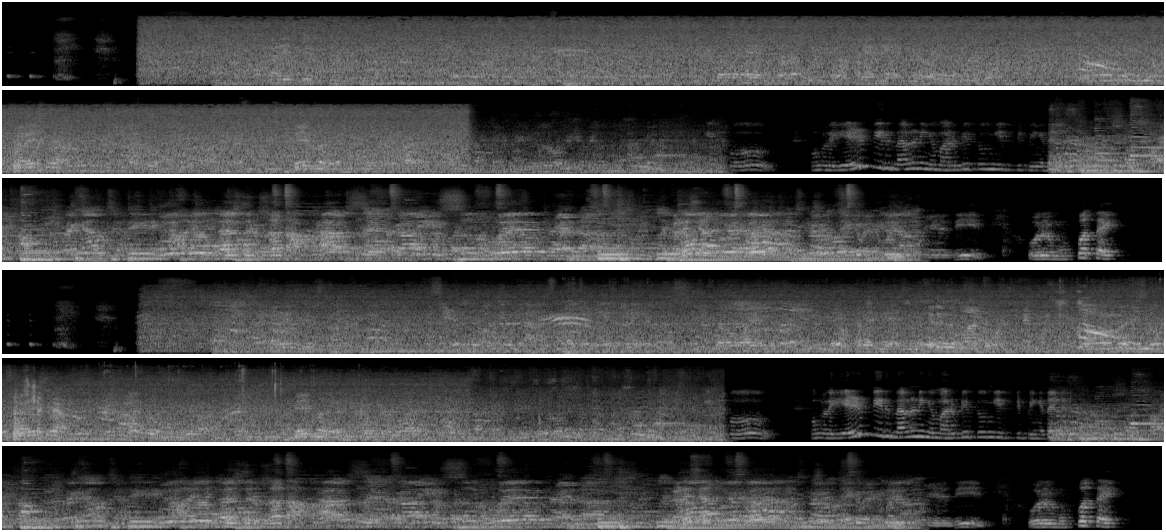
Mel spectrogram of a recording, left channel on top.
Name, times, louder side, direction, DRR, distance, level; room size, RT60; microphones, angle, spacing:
voice 1, 0.5-1.1 2.2-3.5 7.3-8.0 8.3-10.6 11.8-14.1 14.5-18.2 23.1-28.1 29.4-34.3, equal, 20° left, -6 dB, 1.8 m, -34 dB
sound 1, 1.3-16.3, left 5 dB, 90° left, 1.2 m, -31 dB
voice 2, 1.3-2.0 2.4-8.4 11.2-11.8 14.9-15.2 18.6-19.3 19.7-22.4 27.9-28.0 28.6-28.7, right 3 dB, 90° right, 2 dB, 2.1 m, -40 dB
sound 2, 2.1-18.9, right 4 dB, 60° right, 0.6 m, -30 dB
sound 3, 22.1-32.4, left 3 dB, 50° left, 1.2 m, -26 dB
7.6 x 6.3 x 3.2 m, 0.31 s
head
